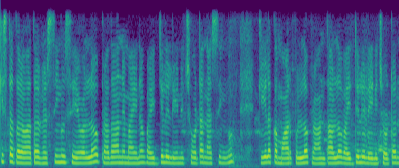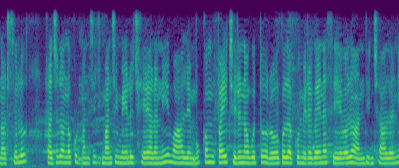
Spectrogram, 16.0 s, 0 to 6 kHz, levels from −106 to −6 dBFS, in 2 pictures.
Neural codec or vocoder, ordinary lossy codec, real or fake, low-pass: codec, 16 kHz in and 24 kHz out, 1 kbps, XY-Tokenizer; none; fake; 5.4 kHz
